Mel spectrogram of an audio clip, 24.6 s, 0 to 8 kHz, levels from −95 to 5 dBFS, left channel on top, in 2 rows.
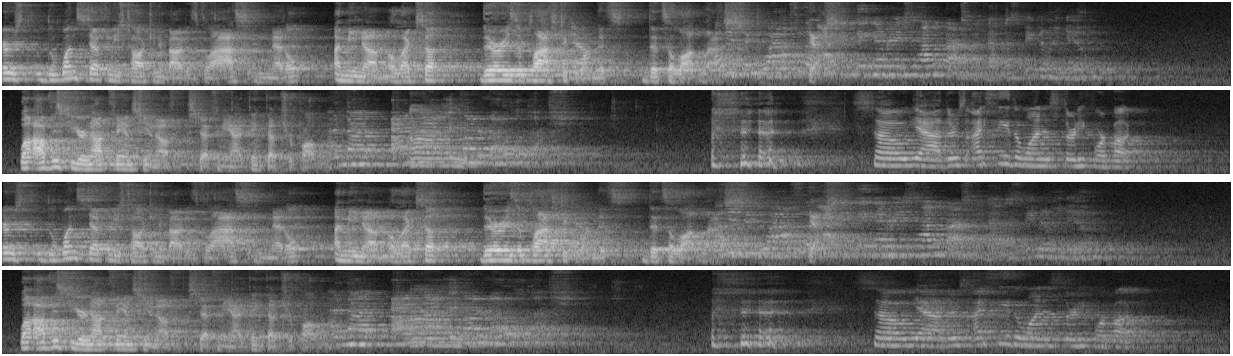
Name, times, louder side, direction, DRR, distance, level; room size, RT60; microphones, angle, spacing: voice 1, 0.0-3.0 3.3-7.4 8.1-8.4 12.5-15.6, left 2 dB, 20° left, 5 dB, 0.6 m, -22 dB
voice 2, 7.1-10.9 15.5-18.0, left 1 dB, 35° left, -3 dB, 4.5 m, -33 dB
voice 3, 16.4-17.0 19.4-23.6, left 4 dB, 85° left, 7 dB, 0.7 m, -32 dB
19.0 x 8.1 x 7.6 m, 2.5 s
head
